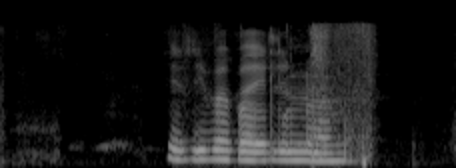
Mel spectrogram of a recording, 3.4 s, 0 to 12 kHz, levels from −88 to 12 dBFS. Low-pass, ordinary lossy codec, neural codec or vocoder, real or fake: 7.2 kHz; AAC, 64 kbps; none; real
